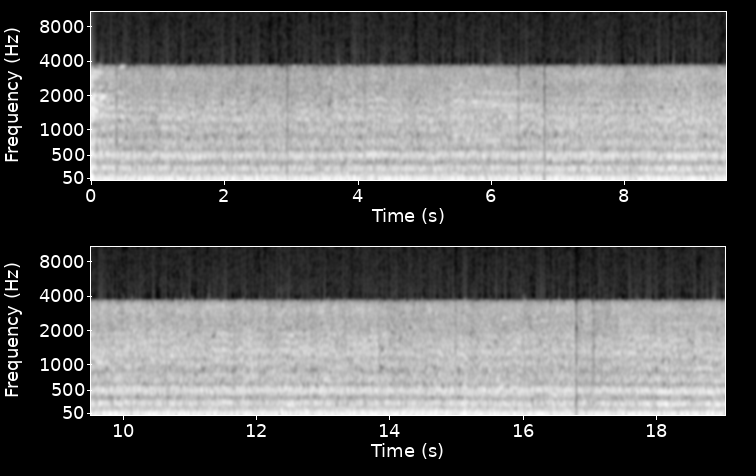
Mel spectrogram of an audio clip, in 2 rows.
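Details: Reproductive swarm of honey bees settling into a bait hive at Painted Peacock Manor on 04/07/21; a loud, continuous, even hum of many wings with strong low droning bands, unchanged across nearly twenty seconds.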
